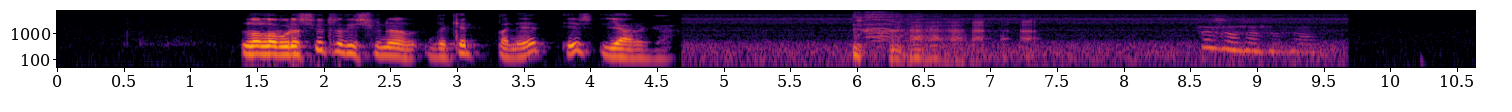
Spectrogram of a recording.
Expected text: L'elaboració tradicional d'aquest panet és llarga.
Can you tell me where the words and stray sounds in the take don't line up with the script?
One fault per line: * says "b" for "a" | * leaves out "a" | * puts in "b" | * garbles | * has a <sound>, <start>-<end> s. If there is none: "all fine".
* has a laugh, 6.0-7.4 s
* has a laugh, 8.5-9.5 s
